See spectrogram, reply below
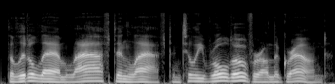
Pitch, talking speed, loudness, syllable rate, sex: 130 Hz, 230 wpm, -15 LUFS, 6.1 syllables/s, male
